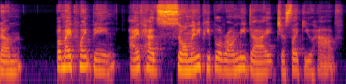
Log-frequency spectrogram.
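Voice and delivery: usual speaking voice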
